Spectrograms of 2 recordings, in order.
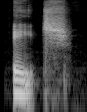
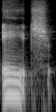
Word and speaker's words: Aitch: start with a little town called h and not the letter h it's said h but it's spelled a-i-t-c-h okay formally located in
